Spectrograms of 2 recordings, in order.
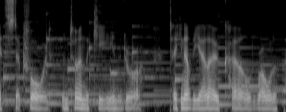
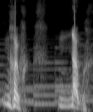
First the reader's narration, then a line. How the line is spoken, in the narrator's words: shouted Bellingham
